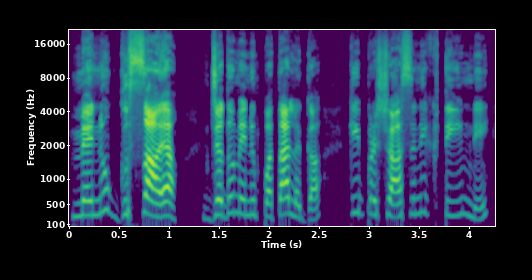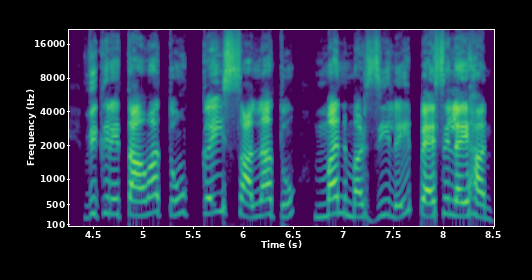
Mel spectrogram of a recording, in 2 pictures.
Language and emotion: Punjabi, angry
